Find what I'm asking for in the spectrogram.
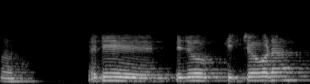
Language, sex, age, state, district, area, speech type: Odia, male, 18-30, Odisha, Mayurbhanj, rural, conversation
